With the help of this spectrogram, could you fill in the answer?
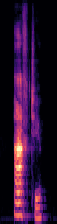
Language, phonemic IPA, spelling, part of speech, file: Dutch, /ˈaxce/, aagtje, noun, Nl-aagtje.ogg
- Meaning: diminutive of aagt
